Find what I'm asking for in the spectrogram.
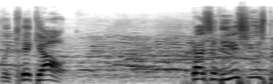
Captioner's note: crowd chatter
